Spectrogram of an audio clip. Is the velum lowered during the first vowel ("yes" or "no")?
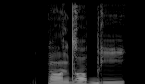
yes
